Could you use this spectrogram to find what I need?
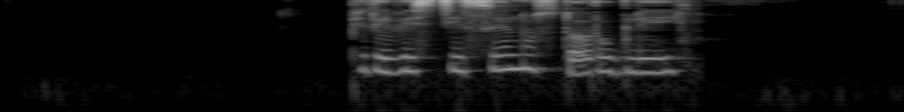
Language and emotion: Russian, neutral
